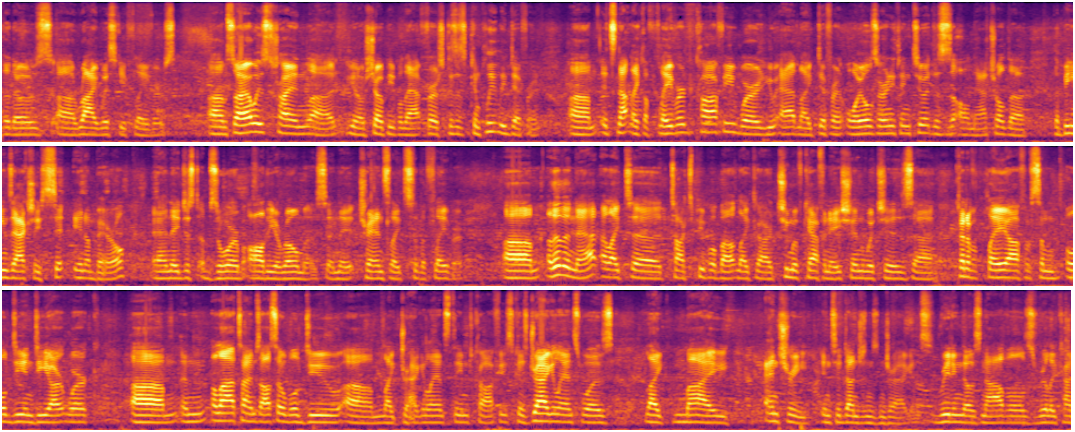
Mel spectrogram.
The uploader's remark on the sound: Recorded onsite at the Grand Geneva Resort in Lake Geneva, Wisconsin. While walking the show floor. I landed at the booth Smugglers Coffee.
